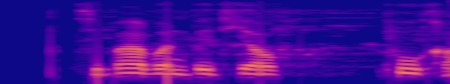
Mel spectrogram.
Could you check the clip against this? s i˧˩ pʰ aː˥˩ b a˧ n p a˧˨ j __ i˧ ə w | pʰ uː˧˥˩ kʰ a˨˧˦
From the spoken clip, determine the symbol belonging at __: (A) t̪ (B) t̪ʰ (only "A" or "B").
B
